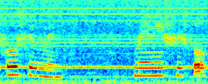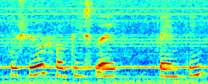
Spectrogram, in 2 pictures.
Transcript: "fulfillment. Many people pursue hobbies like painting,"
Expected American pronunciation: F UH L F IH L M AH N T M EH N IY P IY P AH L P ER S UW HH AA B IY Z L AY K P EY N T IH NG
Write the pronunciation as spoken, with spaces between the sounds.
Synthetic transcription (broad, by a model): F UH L F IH L M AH N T M EH N IY F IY F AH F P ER SH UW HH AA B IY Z L AY K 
